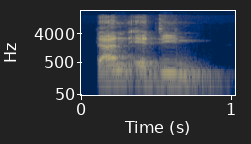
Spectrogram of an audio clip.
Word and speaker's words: Dunedin: Okay, so it's pronounced Dunedin, Dunedin.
